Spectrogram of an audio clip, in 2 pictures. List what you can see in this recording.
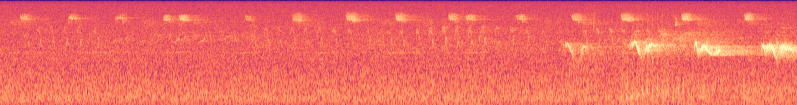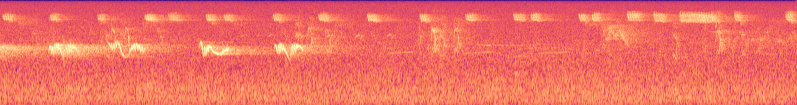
Red-breasted Nuthatch song, unidentified sound, unidentified bird chip note, bird wingbeats, Western Tanager song, Pine Siskin call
